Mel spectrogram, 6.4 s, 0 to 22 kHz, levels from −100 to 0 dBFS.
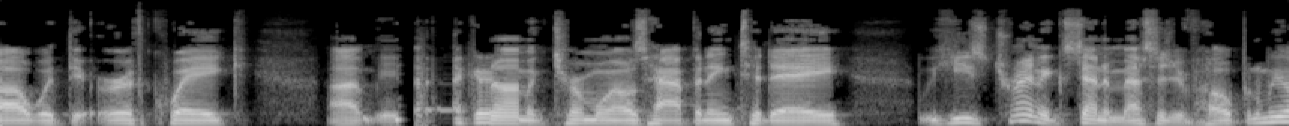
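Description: Repeated packet loss (robotic sound) runs from 1.79 to 2.60 s. Eight gaps in the stream, the longest 75 ms, are each patched by stretching the preceding speech, covering about 38% of that span. This gives choppy, robotic speech with fragments missing.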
